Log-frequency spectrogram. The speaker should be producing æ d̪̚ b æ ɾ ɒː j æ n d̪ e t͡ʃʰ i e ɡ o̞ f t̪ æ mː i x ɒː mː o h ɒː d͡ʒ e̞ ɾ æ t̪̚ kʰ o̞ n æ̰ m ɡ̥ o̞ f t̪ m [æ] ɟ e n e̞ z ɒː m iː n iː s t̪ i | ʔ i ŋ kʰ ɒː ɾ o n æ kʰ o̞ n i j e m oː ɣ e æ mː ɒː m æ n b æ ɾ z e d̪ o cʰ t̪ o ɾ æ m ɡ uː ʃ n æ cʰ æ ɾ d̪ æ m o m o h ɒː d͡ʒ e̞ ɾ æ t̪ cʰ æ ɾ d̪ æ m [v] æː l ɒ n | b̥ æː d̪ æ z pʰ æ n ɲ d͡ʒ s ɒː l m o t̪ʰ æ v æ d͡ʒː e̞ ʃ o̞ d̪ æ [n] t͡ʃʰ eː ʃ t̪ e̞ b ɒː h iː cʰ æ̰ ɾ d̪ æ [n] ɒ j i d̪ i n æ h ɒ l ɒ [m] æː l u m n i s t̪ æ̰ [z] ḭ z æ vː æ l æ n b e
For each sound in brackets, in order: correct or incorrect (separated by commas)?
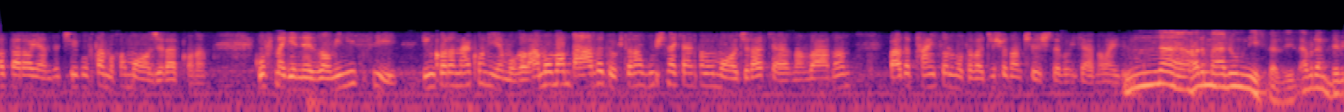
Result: correct, correct, incorrect, incorrect, correct, correct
